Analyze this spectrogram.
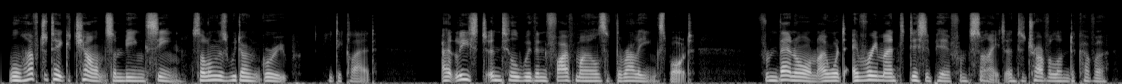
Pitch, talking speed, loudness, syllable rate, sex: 170 Hz, 230 wpm, -19 LUFS, 6.0 syllables/s, female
